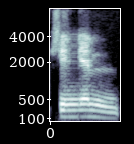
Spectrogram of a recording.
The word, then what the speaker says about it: Kinion: So TJ Kinyon, last name is spelled K-I-N-I-O-N.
